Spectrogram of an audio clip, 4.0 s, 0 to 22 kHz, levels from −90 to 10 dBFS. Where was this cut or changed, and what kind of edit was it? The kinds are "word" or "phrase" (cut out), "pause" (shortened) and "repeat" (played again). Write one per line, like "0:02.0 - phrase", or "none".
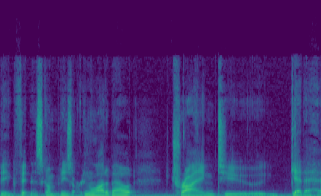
0:01.1 - word
0:02.1 - word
